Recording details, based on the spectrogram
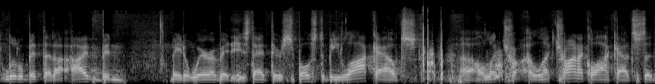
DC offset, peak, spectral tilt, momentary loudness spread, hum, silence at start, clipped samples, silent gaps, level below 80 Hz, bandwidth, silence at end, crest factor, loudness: under 0.1%; 0 dBFS; -3 dB/octave; 5 LU; none; 0 s; under 0.1%; none; -60 dBFS; 16 kHz; 0 s; 24 dB; -23 LUFS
